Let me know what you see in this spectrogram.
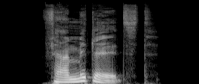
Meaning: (preposition) alternative form of vermittels; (verb) second-person singular present of vermitteln
- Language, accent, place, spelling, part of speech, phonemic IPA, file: German, Germany, Berlin, vermittelst, preposition / verb, /fɛɐ̯ˈmɪtəlst/, De-vermittelst.ogg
